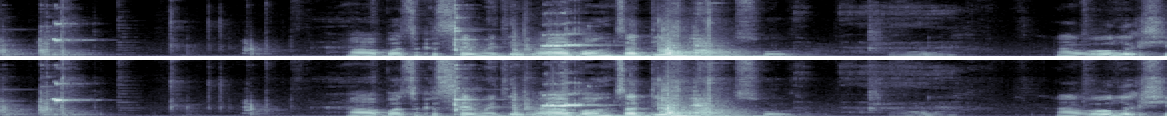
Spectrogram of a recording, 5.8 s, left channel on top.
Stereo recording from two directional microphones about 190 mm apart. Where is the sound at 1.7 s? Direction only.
10° left (ahead or behind).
